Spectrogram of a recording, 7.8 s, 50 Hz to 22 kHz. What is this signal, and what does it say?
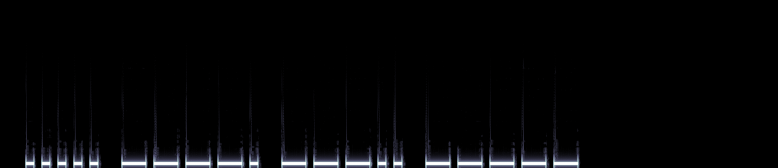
Morse code, heard as a keyed tone, about 15 wpm, 700 Hz. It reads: 5980
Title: Numbers - 4-Digit 15wpm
